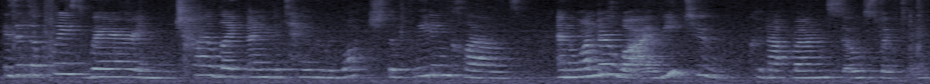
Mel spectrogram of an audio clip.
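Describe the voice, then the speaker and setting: Woman reading as slow, high-voiced earnest orator. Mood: earnest, wistful. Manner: measured, rhetorical questioning. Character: earnest anti-war anarchist woman orator. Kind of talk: political speech read aloud. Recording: echoey hall, distant mic, clear noise.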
